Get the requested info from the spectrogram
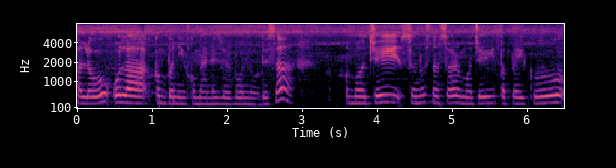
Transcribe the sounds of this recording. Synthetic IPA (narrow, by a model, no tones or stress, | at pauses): hʌloolakʌmpʌnirkomaned͡zʌrbolnuɦũd̪esʰʌ | mʌt͡sʌĩsunũsnʌsʌrmʌt͡sʌĩt̪ʌpaĩko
